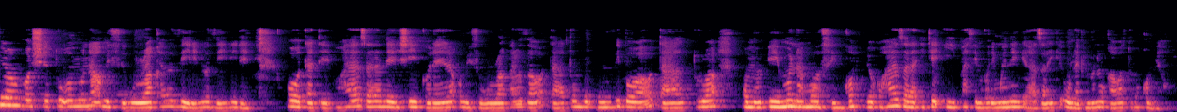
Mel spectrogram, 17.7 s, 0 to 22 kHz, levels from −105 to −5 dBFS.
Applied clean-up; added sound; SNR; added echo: none; none; none; reverberation time 0.3 s.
